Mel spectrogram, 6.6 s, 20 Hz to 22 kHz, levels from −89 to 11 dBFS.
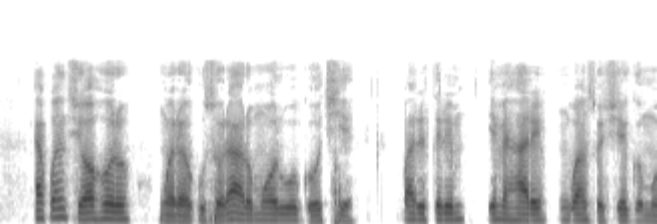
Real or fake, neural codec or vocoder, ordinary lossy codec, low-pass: real; none; AAC, 32 kbps; 7.2 kHz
